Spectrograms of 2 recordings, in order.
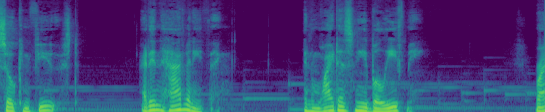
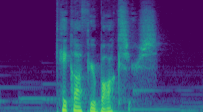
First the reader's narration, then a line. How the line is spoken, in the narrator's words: said calmly and coldly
